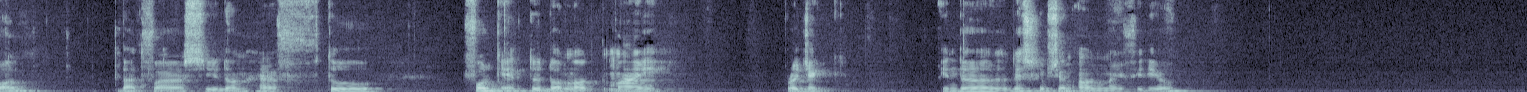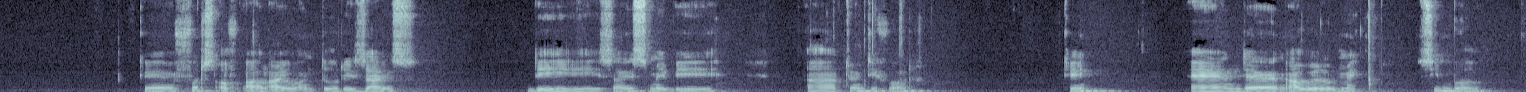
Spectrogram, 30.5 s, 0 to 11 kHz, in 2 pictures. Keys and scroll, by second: 5.7 super+v, 28.6 super+k, 29.4 super+k.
